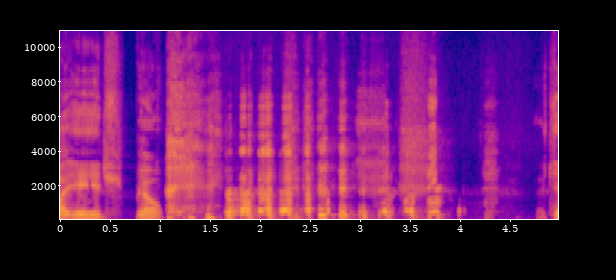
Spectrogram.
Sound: laughter

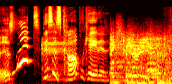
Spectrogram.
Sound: buzzer

